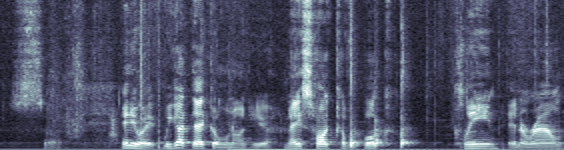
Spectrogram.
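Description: Over loud background noise, a man speaks at a fairly slow pace with big swings in loudness. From New York. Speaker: online reseller. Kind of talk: product showcase video; casual product showing chat. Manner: halting, filler-heavy. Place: home room. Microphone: webcam.

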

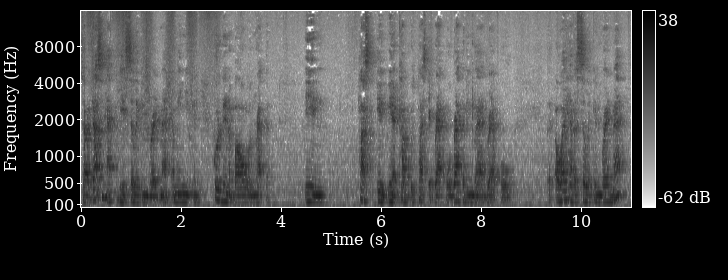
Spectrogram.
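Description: A woman's extremely low voice with vocal fry, fairly even intonation and a fairly quick pace, in strong room echo.

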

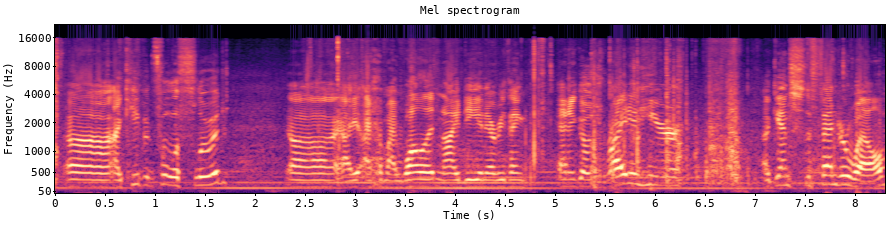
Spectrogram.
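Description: Over noticeable background noise, a man talks at a moderate pace in a high pitch with ordinary pitch variation, the sound dry with no echo. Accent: American. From Washington, D.C. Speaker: velomobile owner; interviewee. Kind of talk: interview. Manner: halting.

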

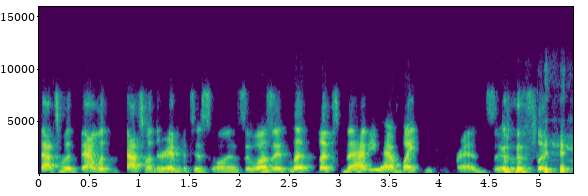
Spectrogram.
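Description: With an American accent, a woman speaks at a moderate pace with hardly any pauses and big swings in loudness. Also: quiet background. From Philadelphia, US. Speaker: multi-disciplinary artist; guest. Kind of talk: casual chat. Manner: halting. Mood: earnest, animated. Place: home room. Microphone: video call.

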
